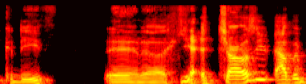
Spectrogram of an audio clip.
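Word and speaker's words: Cádiz: It's Cadiz with a we do not pronounce the Z, Cadiz.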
